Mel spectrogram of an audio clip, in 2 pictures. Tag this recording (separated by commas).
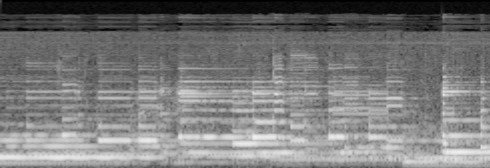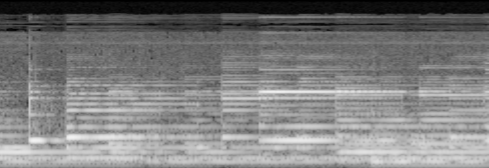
Musical instrument, Bass guitar, Music, Plucked string instrument, Acoustic guitar, Guitar, Strum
